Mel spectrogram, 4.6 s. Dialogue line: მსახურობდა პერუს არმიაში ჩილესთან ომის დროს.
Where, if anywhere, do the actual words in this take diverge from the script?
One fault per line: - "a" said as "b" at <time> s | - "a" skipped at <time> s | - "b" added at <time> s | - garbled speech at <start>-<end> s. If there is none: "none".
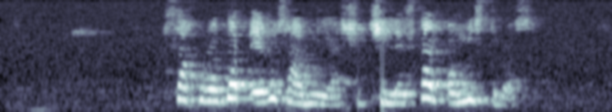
none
